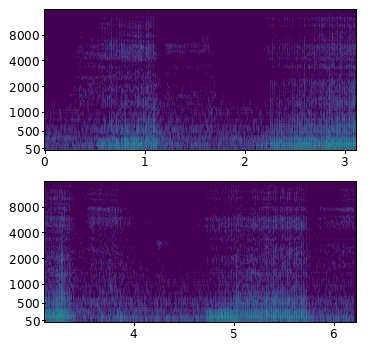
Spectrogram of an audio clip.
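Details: Sleeping six-month-old American Bulldog named Ozzy snores in three drawn-out, grumbling breaths, the middle one longest, with soft wheezy rasps and quiet gaps between.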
